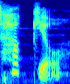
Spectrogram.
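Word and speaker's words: 학교: Next word is hakyo. Again, this is pronounced as hakyo, and this is the Korean term for school.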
